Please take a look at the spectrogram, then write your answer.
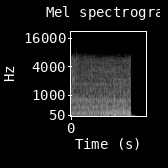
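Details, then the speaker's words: Toyota MZ21 Soarer 7M-GTE after its six long-clogged injectors were cleaned with an eBay kit and refitted: engine catches and runs steady and even briefly — normal start. "Oh, listen to that. She's got a fire up."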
